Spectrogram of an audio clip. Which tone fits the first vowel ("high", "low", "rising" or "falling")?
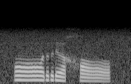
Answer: high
